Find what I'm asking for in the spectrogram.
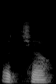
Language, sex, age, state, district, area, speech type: Hindi, male, 18-30, Madhya Pradesh, Jabalpur, urban, spontaneous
